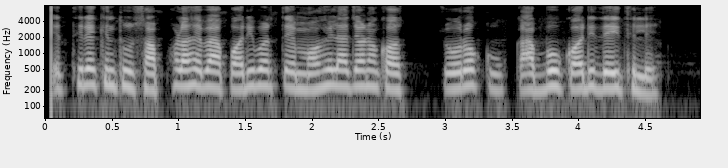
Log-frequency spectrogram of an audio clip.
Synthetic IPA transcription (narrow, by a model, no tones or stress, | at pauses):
et̪ʰiɾekint̪usɔpʰɔɭɔɦebapɔɾibɔɾt̪emɔɦiɭad͡ʒɔɽ̃ɔkɔ | t͡ʃoɾokukabukɔɾid̪ejt̪ʰile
